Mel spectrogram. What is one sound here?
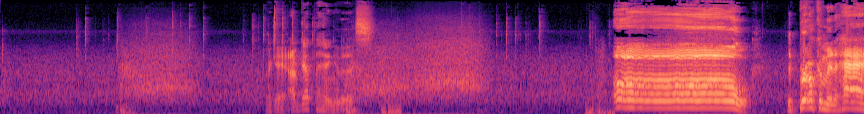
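Video game music plays.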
